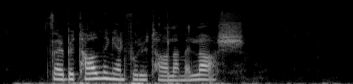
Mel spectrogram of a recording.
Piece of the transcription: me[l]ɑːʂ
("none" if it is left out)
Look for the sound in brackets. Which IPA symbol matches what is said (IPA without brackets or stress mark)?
l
